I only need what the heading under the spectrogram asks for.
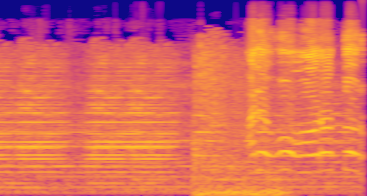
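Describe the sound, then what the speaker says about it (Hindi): A tempo's loud, sustained horn blares continuously, then a second burst of honking with a rattling low rumble comes in near the end. "जल्दी टेम्पो का हॉर्न बजाओ।"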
